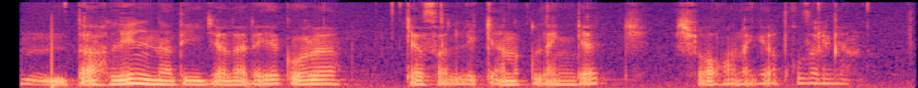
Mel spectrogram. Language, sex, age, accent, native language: Uzbek, male, 25-34, Farg'ona, Uzbek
